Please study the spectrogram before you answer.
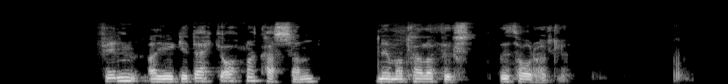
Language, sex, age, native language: Icelandic, male, 50-59, Icelandic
